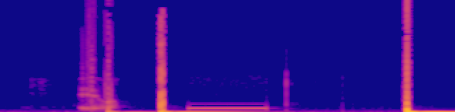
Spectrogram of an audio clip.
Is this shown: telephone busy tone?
yes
